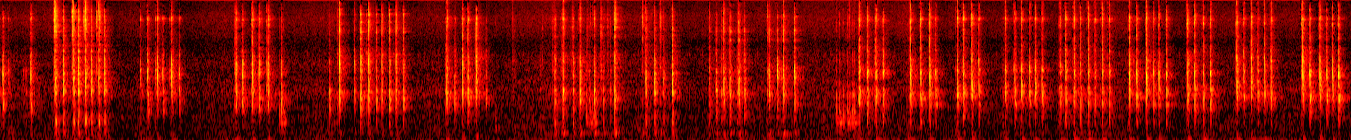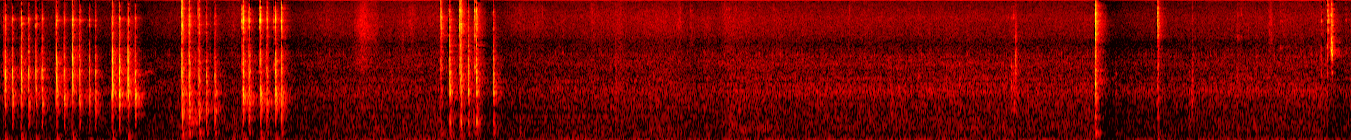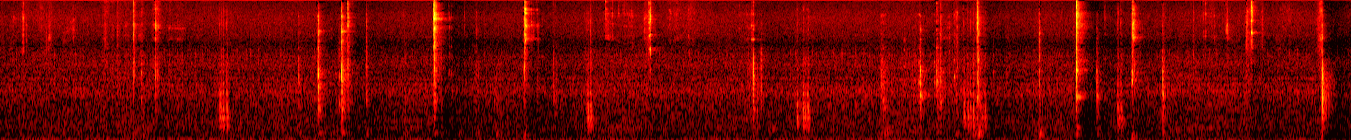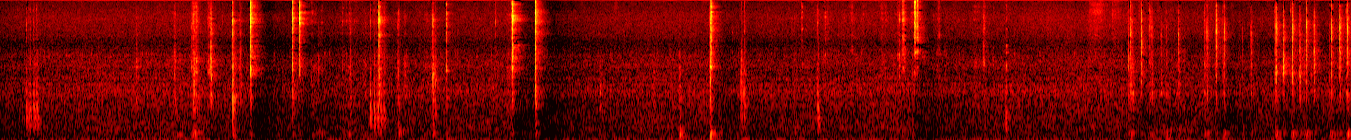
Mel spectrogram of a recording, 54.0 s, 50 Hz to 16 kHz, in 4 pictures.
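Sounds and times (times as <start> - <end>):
mechanical keyboard keys clacking: 0.0 - 4.9, 5.5 - 16.4, 17.9 - 18.5, 51.8 - 54.0.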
